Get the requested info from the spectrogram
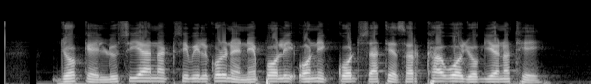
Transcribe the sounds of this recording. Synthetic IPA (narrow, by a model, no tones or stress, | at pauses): d͡ʒokelusijanaksiʋilkolnenepoliʔonikːoʈsat̪ʰesəɾkʰaʋːojoɡjənət̪ʰi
